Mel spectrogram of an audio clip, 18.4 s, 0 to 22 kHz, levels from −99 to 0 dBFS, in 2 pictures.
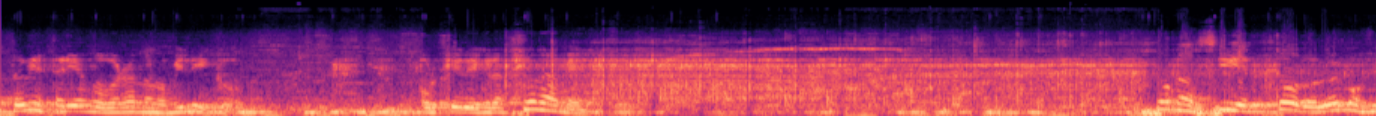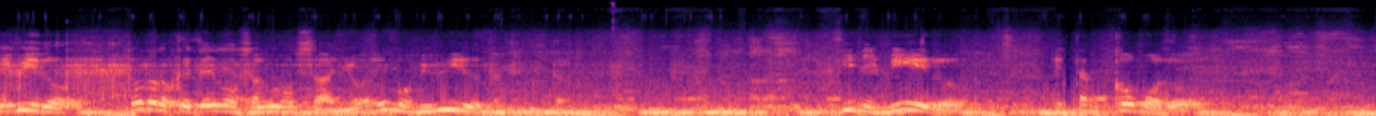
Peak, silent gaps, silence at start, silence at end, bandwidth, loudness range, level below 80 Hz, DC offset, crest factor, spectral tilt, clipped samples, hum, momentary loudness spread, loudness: -4 dBFS; none; 0 s; 0 s; 6.6 kHz; 5 LU; -30 dBFS; under 0.1%; 10 dB; -9.5 dB/octave; under 0.1%; none; 8 LU; -15 LUFS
